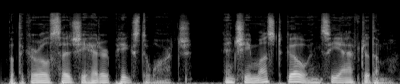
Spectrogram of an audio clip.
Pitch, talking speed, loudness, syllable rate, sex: 90 Hz, 270 wpm, -18 LUFS, 5.4 syllables/s, male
